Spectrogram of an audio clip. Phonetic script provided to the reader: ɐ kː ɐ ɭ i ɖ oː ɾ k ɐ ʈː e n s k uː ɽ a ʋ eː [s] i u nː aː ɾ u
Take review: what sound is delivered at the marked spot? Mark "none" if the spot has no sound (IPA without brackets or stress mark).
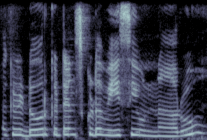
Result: s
